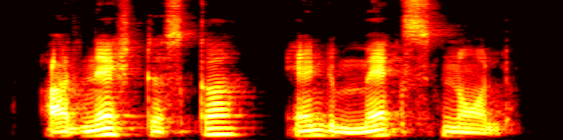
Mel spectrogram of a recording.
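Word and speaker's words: Knoll: तो क्वेश्चन 8 का correct answer है B, Ernest Ruska and मैक्स नॉल। के यहाँ पे साइलेंट।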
